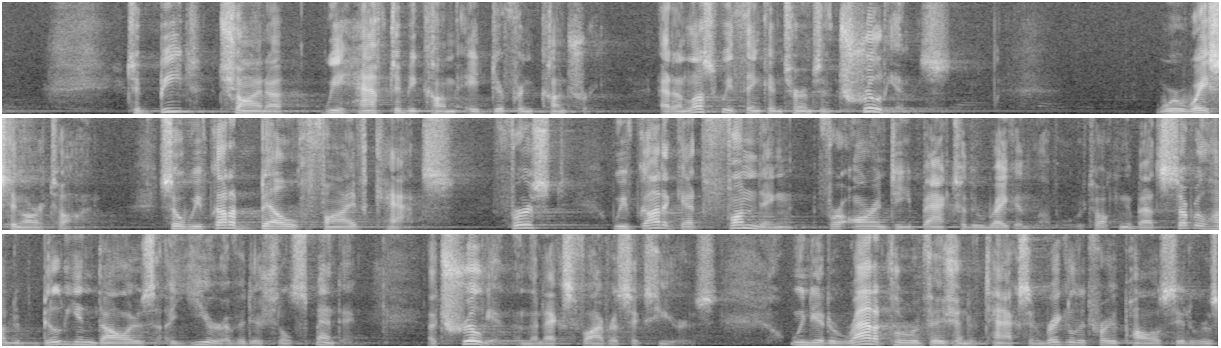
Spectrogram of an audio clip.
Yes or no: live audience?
yes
